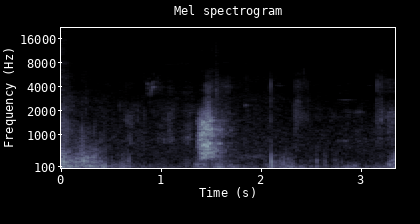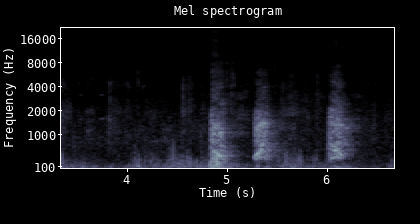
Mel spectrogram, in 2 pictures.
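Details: Boerboel dog at a breeding kennel giving sharp, loud barks: one at about 1.4 seconds, then a quick run of three near the end, each short and broad, over a low murmur of background noise.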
